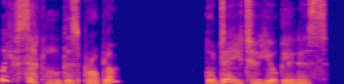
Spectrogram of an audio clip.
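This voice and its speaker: A woman's voice: fairly low pitch, animated, moderate pace, warm tone, husky, dry recording, clean studio sound. A reader voicing a proud, blunt young noblewoman who speaks firmly and plainly. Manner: firm and forthright.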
